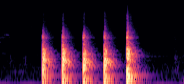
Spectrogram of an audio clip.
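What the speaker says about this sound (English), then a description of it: "knocking lower on the door." Foley knocks low on a door in a home studio: five firm, close knocks in a brisk, even rhythm, alone against a quiet background.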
